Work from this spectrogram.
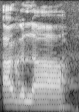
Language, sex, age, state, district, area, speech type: Urdu, male, 30-45, Delhi, South Delhi, urban, read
